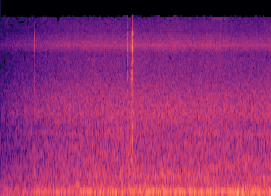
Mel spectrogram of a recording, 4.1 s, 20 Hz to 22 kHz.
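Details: 2013 Ford EcoBoost 1.6 L petrol engine idling with an uneven, lumpy low rumble, attributed to a dirty mass air flow sensor; idle rpm drops after cleaning.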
